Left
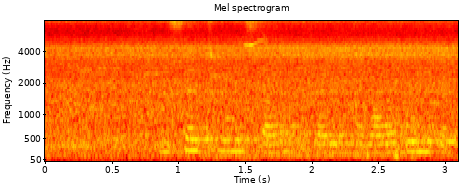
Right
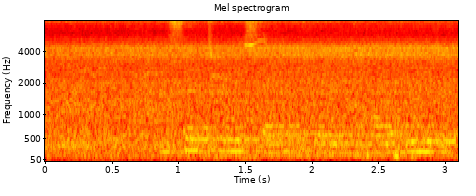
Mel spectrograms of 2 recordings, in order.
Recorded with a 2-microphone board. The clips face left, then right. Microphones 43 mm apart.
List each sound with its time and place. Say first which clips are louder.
0.8 s a woman speaking: left 2 dB; 25° left (ahead or behind), 0.8 m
